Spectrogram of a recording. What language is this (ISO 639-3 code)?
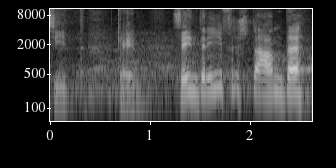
gsw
